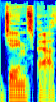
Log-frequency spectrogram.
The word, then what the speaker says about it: JMESPath: But this one is called James Path. And I know because it says JMESPATH, pronounced James Path,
